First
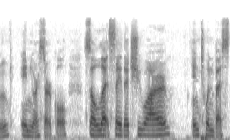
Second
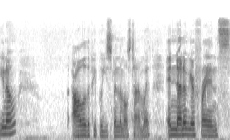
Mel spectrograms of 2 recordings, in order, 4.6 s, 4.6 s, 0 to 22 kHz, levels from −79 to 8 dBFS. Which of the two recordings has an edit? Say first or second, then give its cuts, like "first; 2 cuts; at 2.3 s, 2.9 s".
second; 1 cut; at 1.4 s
